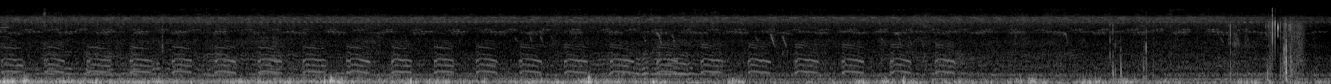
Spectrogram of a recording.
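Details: A virgin queen honey bee (Apis mellifera) pipes in a hive during a routine check, a quick series of short, trumpet-like toots over the colony's hum. Workers pause and another queen may answer.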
